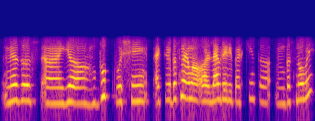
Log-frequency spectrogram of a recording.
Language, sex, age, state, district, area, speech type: Kashmiri, female, 30-45, Jammu and Kashmir, Kupwara, rural, conversation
